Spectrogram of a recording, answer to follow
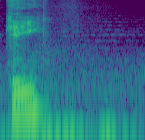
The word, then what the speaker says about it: quay: the top of the motorway canals canals a key it's called a key even though this it's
